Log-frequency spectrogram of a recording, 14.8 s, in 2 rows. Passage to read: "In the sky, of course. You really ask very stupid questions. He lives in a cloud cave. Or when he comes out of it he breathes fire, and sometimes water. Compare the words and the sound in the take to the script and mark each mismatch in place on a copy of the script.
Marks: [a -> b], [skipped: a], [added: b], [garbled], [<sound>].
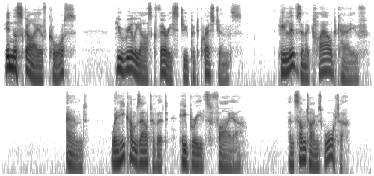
"In the sky, of course. You really ask very stupid questions. He lives in a cloud cave. [Or -> And] when he comes out of it he breathes fire, and sometimes water.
